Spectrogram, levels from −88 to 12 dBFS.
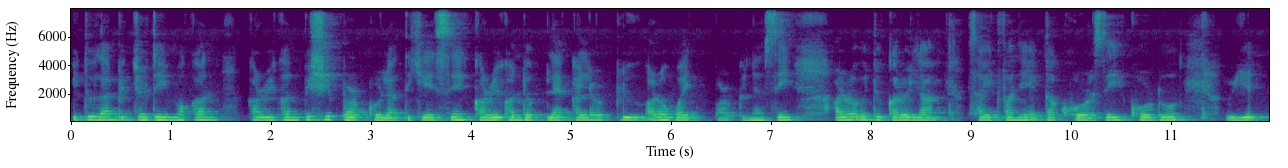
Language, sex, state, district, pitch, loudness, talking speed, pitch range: Nagamese, female, Nagaland, Dimapur, 185 Hz, -16 LUFS, 160 wpm, 180-195 Hz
